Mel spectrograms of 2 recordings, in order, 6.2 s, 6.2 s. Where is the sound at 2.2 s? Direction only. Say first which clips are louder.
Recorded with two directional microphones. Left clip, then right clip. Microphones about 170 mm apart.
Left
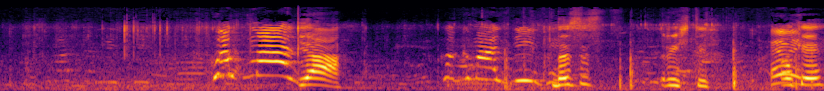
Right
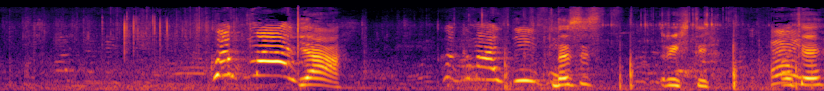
Left 3 dB; 5° right (ahead or behind).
